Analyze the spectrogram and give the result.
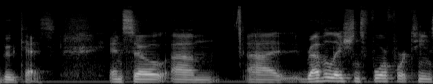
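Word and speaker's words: Boötes: Bootes, it looks like booties, but it's not booties. It's pronounced bootes.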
